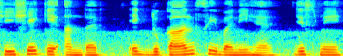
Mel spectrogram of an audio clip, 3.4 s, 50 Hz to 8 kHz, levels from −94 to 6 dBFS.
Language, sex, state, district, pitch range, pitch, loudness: Hindi, male, Punjab, Pathankot, 135-160 Hz, 150 Hz, -15 LUFS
